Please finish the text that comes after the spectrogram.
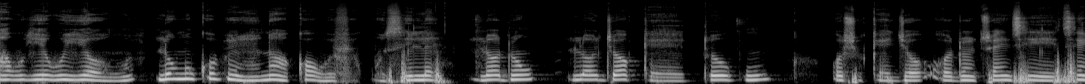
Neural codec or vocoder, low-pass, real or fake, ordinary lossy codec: none; 19.8 kHz; real; none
